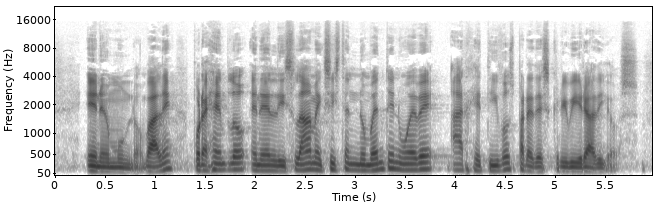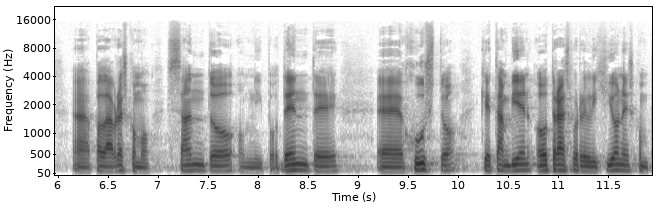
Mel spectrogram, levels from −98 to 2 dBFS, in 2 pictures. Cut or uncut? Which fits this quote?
uncut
